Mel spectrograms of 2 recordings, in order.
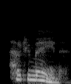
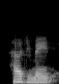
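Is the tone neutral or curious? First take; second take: curious; neutral. First: It is asked in an inquisitive, curious tone. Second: It is asked in a plain, neutral tone.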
